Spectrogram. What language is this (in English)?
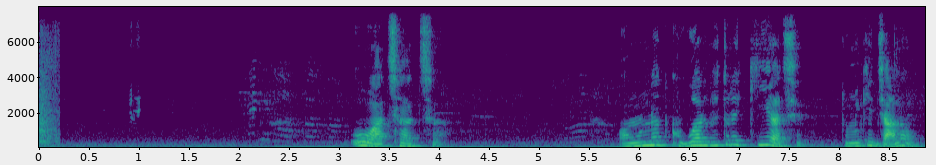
Bangla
